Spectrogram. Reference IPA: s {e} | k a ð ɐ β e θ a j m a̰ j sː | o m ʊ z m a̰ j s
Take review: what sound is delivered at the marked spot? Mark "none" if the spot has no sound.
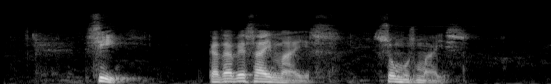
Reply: i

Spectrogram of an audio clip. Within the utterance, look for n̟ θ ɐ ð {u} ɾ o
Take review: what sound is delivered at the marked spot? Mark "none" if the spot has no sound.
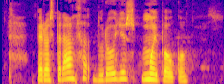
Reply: u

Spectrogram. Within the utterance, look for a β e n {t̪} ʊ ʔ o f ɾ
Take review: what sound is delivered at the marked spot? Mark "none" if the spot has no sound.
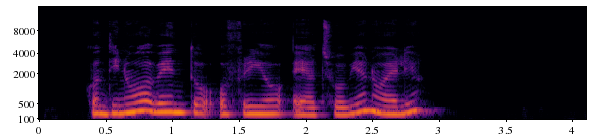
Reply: t̪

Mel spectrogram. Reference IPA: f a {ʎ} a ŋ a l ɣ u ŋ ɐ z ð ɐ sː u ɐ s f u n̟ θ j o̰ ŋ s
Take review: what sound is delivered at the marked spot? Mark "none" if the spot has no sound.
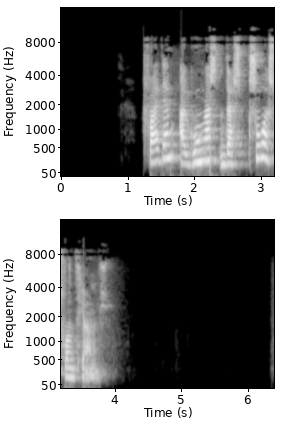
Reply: ʎ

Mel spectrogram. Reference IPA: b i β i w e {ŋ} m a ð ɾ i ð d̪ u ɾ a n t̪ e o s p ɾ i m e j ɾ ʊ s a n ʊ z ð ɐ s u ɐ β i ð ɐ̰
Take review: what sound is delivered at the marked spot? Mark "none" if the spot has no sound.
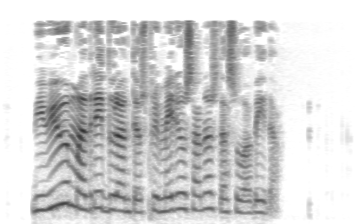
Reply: ŋ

